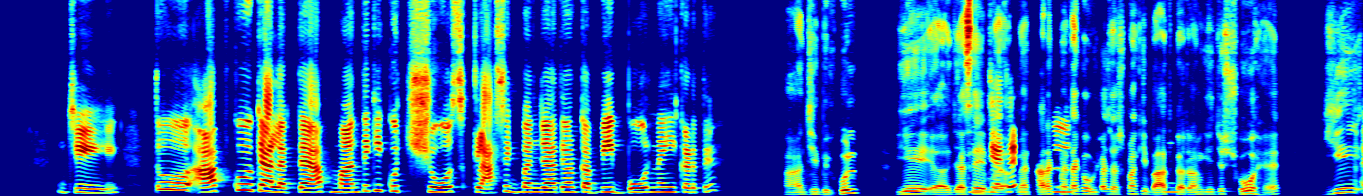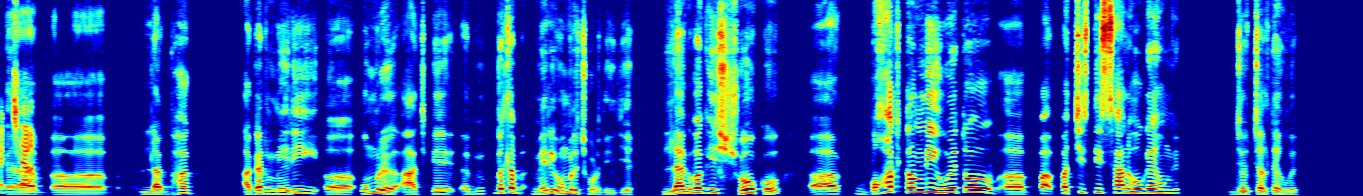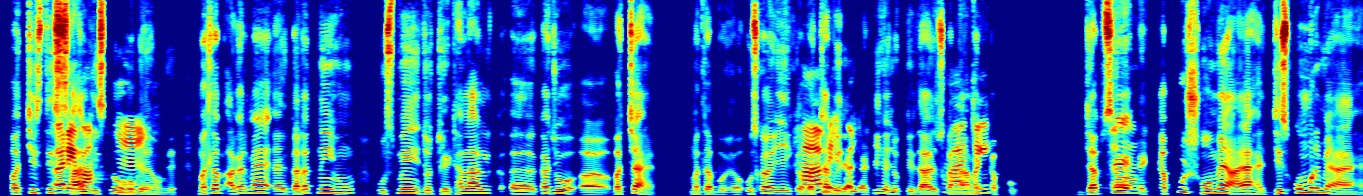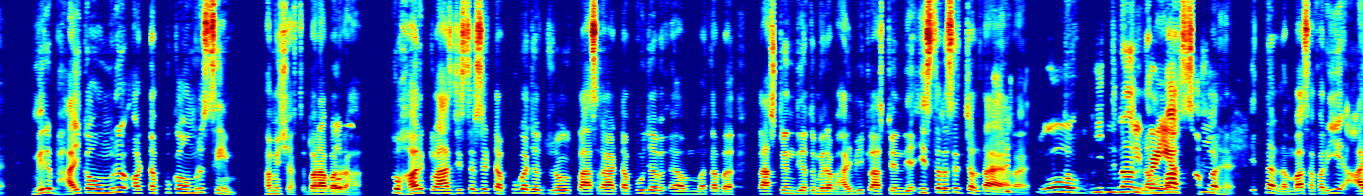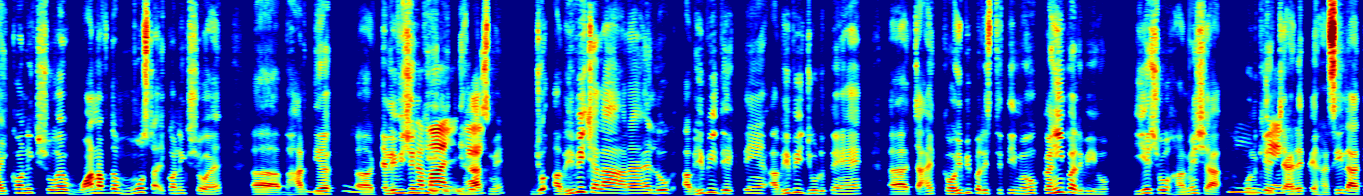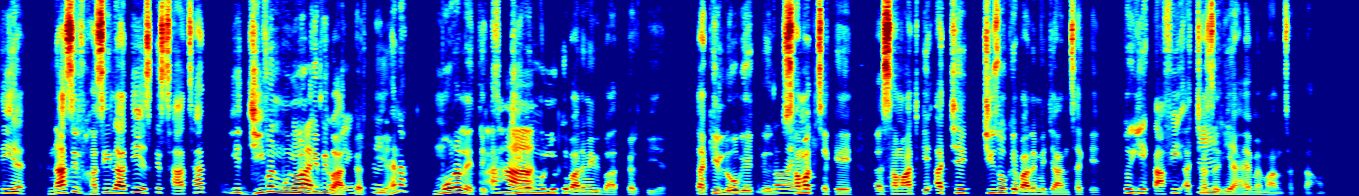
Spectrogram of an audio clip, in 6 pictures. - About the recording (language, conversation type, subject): Hindi, podcast, आराम करने के लिए आप कौन-सा टीवी धारावाहिक बार-बार देखते हैं?
- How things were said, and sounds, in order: in English: "शोज़ क्लासिक"; in English: "शो"; in English: "शो"; in English: "शो"; in English: "सेम"; in English: "क्लास"; in English: "क्लास"; in English: "क्लास टेन"; in English: "क्लास टेन"; chuckle; in English: "आइकॉनिक शो"; in English: "वन ऑफ द मोस्ट आइकॉनिक शो"; in English: "मोरल एथिक्स"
